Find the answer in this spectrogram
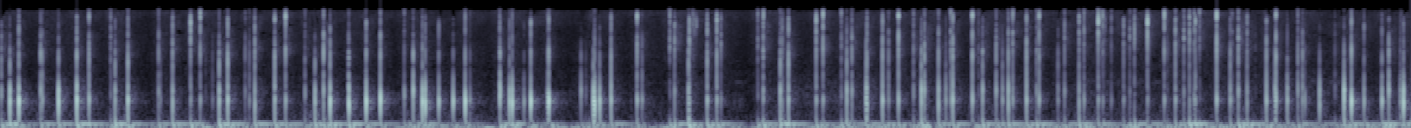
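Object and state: Smartphone glass screen tapped with nails.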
